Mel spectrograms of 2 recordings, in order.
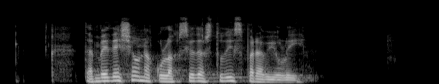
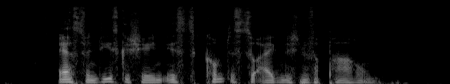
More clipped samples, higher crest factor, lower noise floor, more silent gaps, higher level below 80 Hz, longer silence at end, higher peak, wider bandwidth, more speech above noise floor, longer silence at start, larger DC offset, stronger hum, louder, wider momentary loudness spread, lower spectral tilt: neither; about the same, 20 dB vs 22 dB; first, under -90 dBFS vs -74 dBFS; neither; about the same, -62 dBFS vs -60 dBFS; first, 1.3 s vs 0.5 s; first, -2 dBFS vs -16 dBFS; second, 9.8 kHz vs 16.5 kHz; first, over 70 dB vs 37 dB; about the same, 0.5 s vs 0.6 s; neither; neither; first, -21 LUFS vs -38 LUFS; first, 16 LU vs 10 LU; about the same, -5.5 dB/octave vs -5.5 dB/octave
